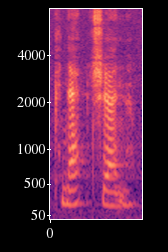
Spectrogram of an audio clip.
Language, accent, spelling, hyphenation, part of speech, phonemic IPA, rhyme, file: English, US, connexion, con‧nex‧ion, noun, /kəˈnɛkʃən/, -ɛkʃən, En-us-connexion.ogg
- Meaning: 1. Dated spelling of connection 2. A Methodist denomination as a whole, as opposed to its constituent churches, circuits, districts and conferences (US spelling: connection)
